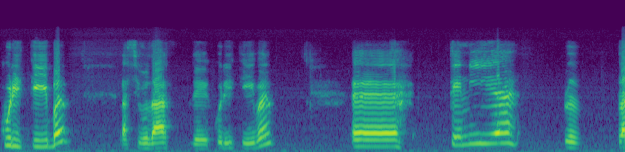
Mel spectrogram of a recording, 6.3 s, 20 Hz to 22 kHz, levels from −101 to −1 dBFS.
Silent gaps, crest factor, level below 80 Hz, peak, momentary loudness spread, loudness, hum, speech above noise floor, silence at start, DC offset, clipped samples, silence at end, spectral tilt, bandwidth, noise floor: none; 18 dB; -62 dBFS; -6 dBFS; 15 LU; -22 LUFS; none; 35 dB; 0 s; under 0.1%; under 0.1%; 0 s; -5.5 dB/octave; 7.4 kHz; -55 dBFS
